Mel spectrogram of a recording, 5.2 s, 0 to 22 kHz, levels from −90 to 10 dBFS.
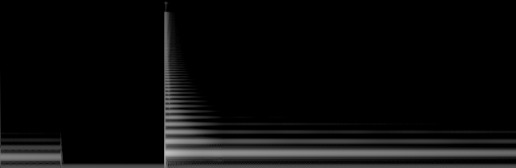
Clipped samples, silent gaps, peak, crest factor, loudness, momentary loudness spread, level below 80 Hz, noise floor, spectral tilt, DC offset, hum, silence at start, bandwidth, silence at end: under 0.1%; none; -8 dBFS; 26 dB; -31 LUFS; 25 LU; -68 dBFS; -89 dBFS; -4.5 dB/octave; under 0.1%; none; 0 s; 17.5 kHz; 0 s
